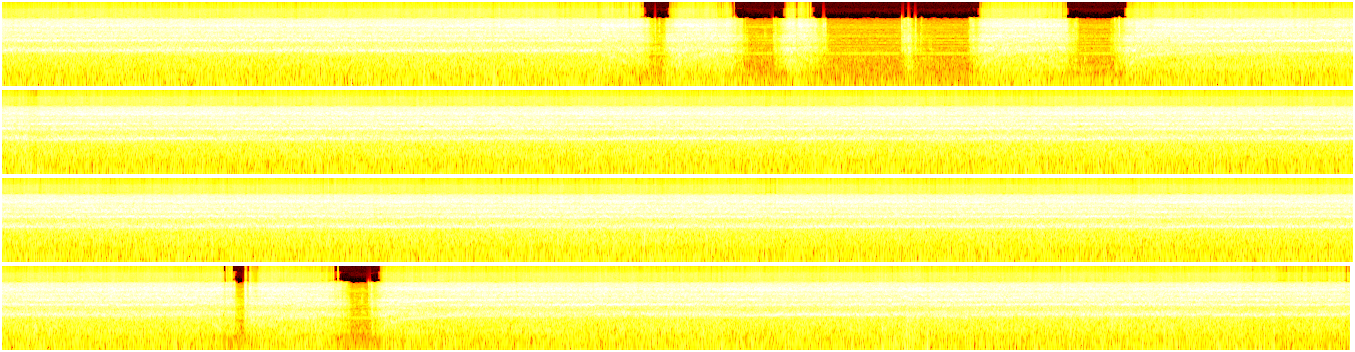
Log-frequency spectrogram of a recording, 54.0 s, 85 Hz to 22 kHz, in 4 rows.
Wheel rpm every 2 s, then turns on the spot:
240, 230, 220, 80, 10, 80, 210, 220, 230, 230, 230, 230, 220, 230, 230, 230, 230, 220, 230, 230, 230, 140, 150, 220, 220, 220, 230.
none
